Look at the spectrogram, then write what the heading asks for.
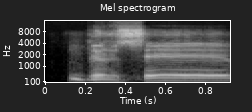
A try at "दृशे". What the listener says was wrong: ठहरो ठहरो, दृश्य जो श है ना, ये उच्चारण थोड़ा कम रहता है। स आता है आपका उच्चारण, स। हाँ ये स आ रहा है, स नहीं आना चाहिए वो आपको बोलना आता है शलगम?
